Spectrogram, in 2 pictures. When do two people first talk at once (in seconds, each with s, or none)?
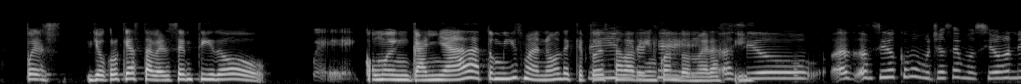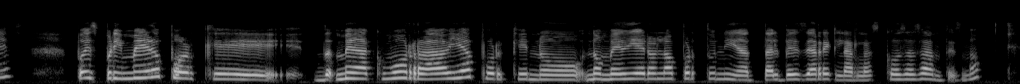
5.9 s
